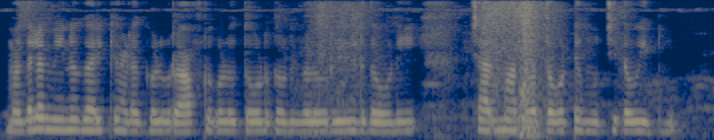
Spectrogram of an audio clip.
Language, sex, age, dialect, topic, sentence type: Kannada, female, 18-24, Central, agriculture, statement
